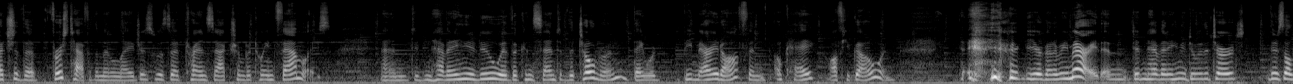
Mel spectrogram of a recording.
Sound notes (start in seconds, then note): 9.6 laugh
